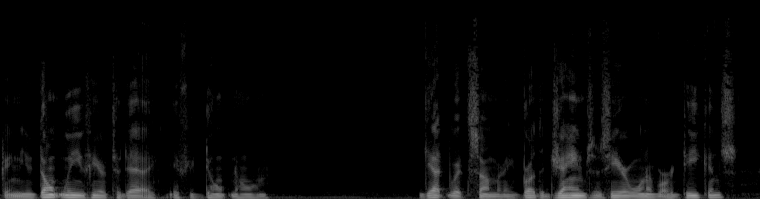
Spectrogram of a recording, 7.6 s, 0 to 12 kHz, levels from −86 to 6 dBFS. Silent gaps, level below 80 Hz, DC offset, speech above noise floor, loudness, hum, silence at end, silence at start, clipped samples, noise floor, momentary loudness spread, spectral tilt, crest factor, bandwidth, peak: none; -76 dBFS; under 0.1%; 35 dB; -41 LUFS; none; 0.25 s; 0 s; under 0.1%; -75 dBFS; 14 LU; -7.5 dB/octave; 20 dB; 10.5 kHz; -22 dBFS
